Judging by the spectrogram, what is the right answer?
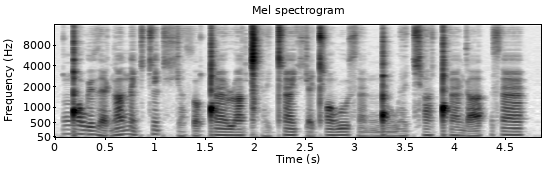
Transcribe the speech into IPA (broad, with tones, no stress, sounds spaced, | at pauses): ŋ͡ǃ ɔ̃˥ w ʏ˧˥ ð æ˩ ɡ ã˧˥ n ɾ ã˩˧ c t͡ɕ ã˥ c ç a̤˩ θ ɔ˩˧ ǃ æ̃˥ ɹ ã˧ ǀʰ æ̤˩ cʰ æ̃˥ ç a˩ cʰ ɔ̃˥ w u˥ s æ̃˩ n ŋ͡ǃ ũ˩ w æ̤˧ t͡ɕʰ a̤˥ ǃʰ æ̃˥ ɡ a˧˥ | s æ̃˥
